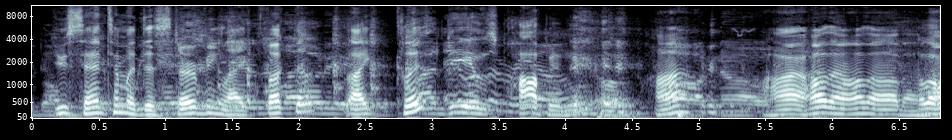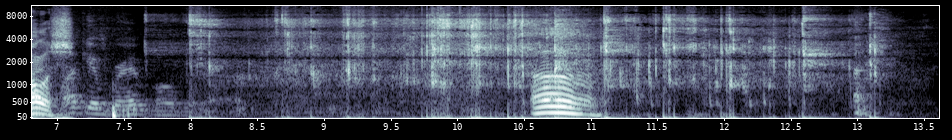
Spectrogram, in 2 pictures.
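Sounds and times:
speech: 0.1s - 8.1s, 10.6s - 11.2s
laughter: 0.2s - 6.5s
crinkly crackling textures: 8.0s - 13.4s
wet smacking open-mouth chewing: 8.0s - 13.4s.

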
